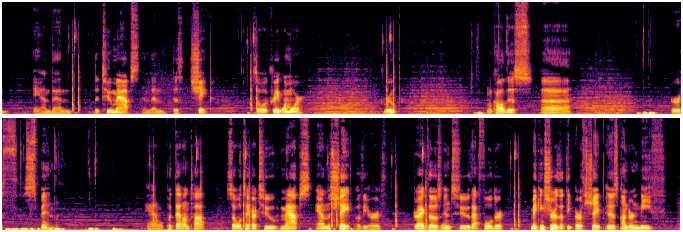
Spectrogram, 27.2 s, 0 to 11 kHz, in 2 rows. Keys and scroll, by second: 12.5-15.1 typing, 15.3 Return.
